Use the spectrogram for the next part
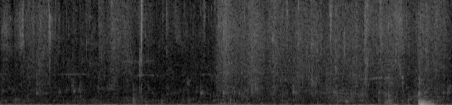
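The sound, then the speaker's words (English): A small decorative fountain with a lit-up ball rolling in it trickles steadily at a low level in Guilin, with indistinct voices murmuring in the background and a brief louder vocal sound near the end. “What is that water I hear? Is that like a little fountain?”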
